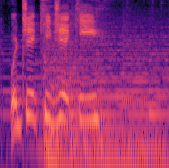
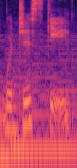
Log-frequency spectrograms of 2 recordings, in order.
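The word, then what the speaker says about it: Wojcicki: Wajiki Jiki. Actually pronounces Wajiski, but you know, it's for the memes.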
